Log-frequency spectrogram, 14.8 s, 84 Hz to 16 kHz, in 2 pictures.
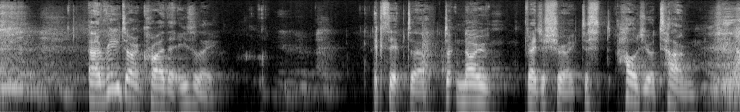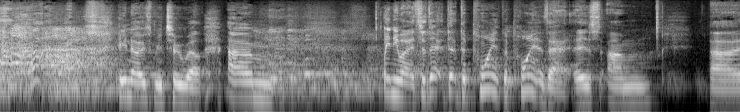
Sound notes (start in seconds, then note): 0.0 laughter; 7.0 laughter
